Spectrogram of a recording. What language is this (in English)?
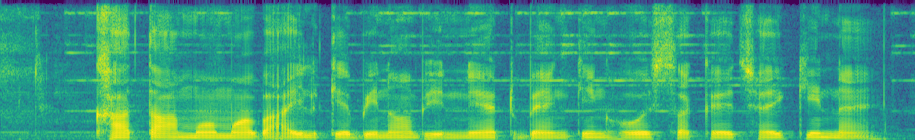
Maithili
